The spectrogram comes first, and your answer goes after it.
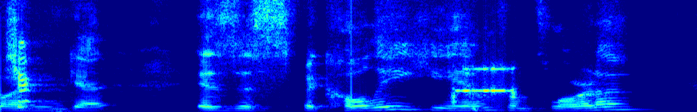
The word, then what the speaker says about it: Spicoli: So let's go ahead and get, is this Spicoli, him from Florida? Spicoli?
